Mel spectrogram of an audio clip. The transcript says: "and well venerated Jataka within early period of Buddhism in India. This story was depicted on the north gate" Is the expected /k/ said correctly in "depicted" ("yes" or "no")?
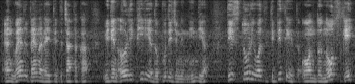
no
